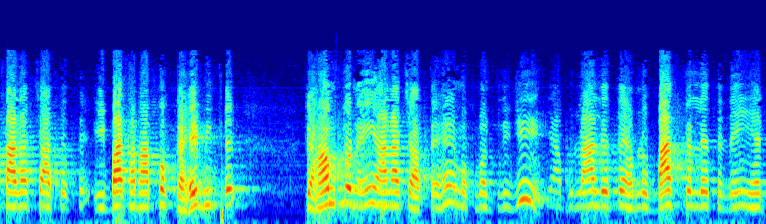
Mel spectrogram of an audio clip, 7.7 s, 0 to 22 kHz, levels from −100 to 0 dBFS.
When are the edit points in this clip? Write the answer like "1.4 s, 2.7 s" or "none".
5.7 s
